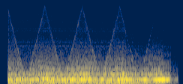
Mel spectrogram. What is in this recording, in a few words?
sci-fi space insect colony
